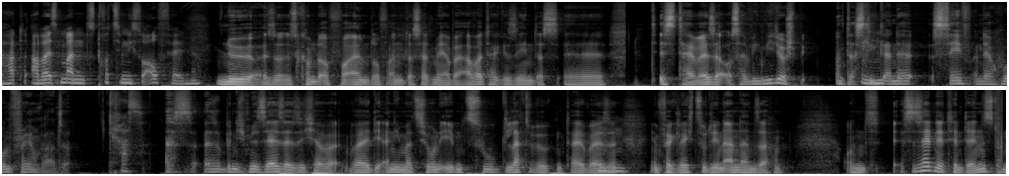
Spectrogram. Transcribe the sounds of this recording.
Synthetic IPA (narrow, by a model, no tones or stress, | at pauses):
ɦatʔaːbɐɛsmanstʁ̥ɔt͡sd̥eːmnɪçtz̥oːʔaʊfɛltnənəʔalzoɛskʰɔmta̰ʊxfoːɐʔaləmdʁaʊfʔa̰nd̥ashatmanjaːbaɪʔavatʰaɡəzeːəndasʔɛː | ɪstʰːaɪlvaɪzəʔa̰ʊsaviːɪnviːdijoʃpiːl | ʔʊnt̚d̥asliːktandeːɐsɛɪfa̰ndeːɐhoːənfʁ̥eɪmʁaːtʰəkʁ̥as | ʔasʔalzobɪnɪçmiːɐzeːɐzeːɐzɪçɐvavaɪldiːʔa̰nimat͡sjoːnənʔḛːbm̩t͡suːɡlatv̥ɪɐkŋ̩tʰaɪlvaɪzəʔɪmfɛɐɡlaɪçt͡sudeːnʔa̰ndəʁənzaχn̩ | ʔʊ̰ntʔɛsɪ̥sthaltnətʰɛndɛnt͡sʊ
